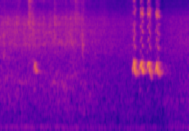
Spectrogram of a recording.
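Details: Yellow-vented bulbul singing briskly: one faint early chip, then a short, bright run of four liquid chirps, slightly rising and falling, against a soft background hiss.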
